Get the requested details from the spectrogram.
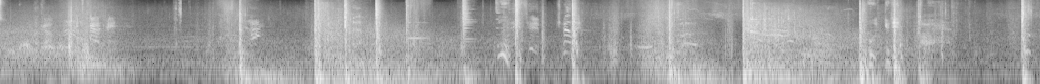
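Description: Heavy punches and kicks land with sharp thuds.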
